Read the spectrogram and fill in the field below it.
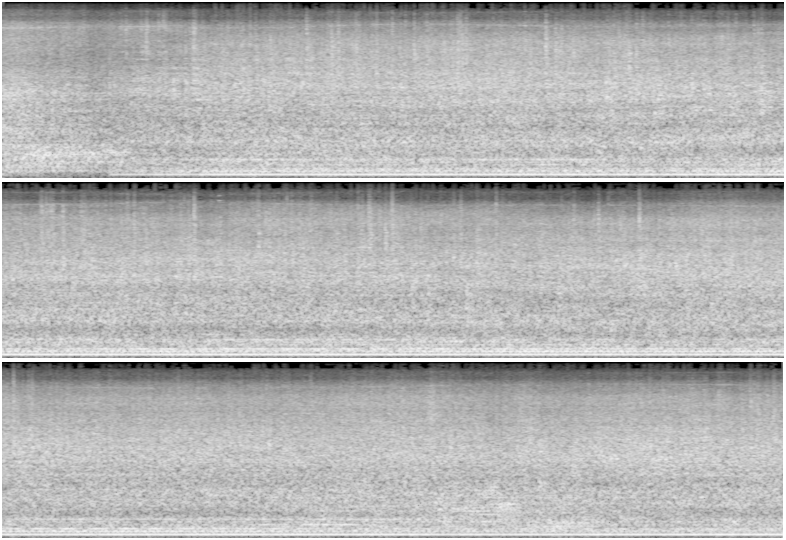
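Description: A diesel engine rumbles with a deep, steady drone.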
